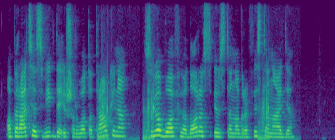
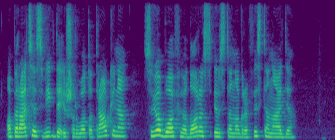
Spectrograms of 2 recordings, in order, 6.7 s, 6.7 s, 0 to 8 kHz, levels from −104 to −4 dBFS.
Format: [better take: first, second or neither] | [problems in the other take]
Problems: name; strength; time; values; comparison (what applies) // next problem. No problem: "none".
second | background sound (Fart); 12 dB below the speech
